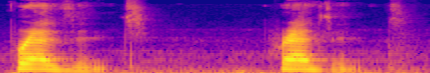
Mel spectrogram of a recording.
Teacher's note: Então, pres, que vai ser a sílaba mais forte, e a sílaba átona, ant, ant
